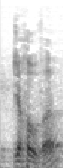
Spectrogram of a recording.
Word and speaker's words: Yahweh: Lord, all caps, is the most significant name for God in the Old Testament and likely is pronounced Yahweh. Some will say Jehovah, but I prefer Yahweh.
